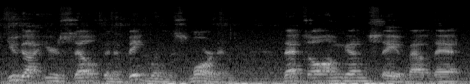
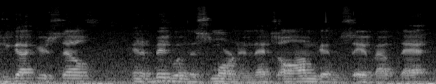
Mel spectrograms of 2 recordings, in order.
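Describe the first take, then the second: First: The line is spoken with strong, lively emphasis. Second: The line is spoken dryly, almost in a monotone. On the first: "I figured I'd put some emphasis on it" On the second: "He actually said it very dryly, almost monotone"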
